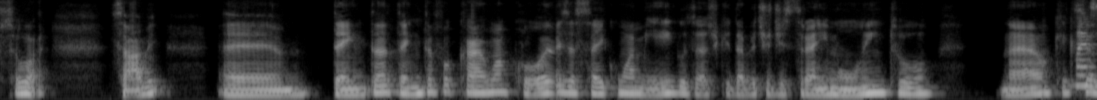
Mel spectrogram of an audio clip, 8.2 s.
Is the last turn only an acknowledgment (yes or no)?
no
